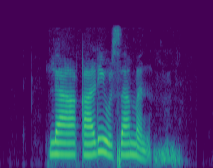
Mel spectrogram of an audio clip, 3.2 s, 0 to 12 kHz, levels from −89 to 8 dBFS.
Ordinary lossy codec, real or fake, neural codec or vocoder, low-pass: MP3, 48 kbps; fake; codec, 16 kHz, 4.8 kbps, FACodec; 7.2 kHz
